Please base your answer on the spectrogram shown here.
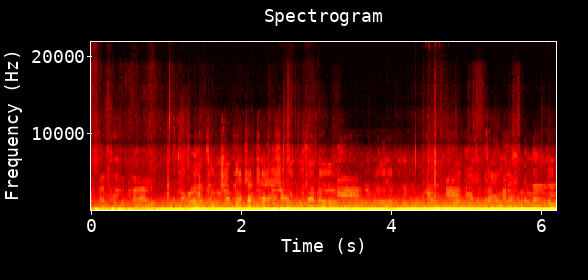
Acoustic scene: car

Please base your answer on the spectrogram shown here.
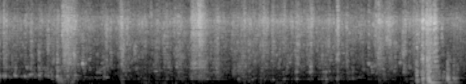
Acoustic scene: kitchen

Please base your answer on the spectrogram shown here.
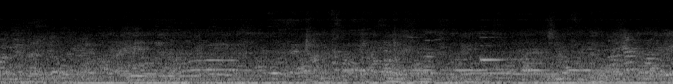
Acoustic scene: cafe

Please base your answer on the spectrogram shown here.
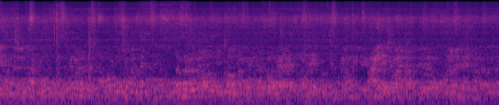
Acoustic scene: subway station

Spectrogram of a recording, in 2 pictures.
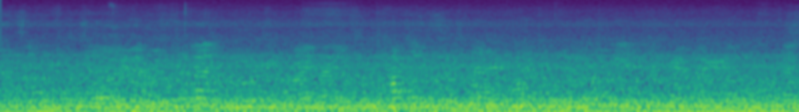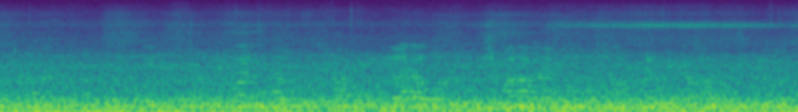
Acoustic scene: subway train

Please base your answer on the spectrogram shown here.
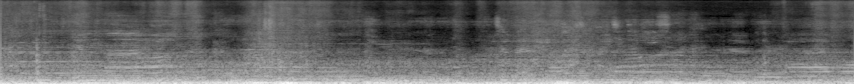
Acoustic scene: car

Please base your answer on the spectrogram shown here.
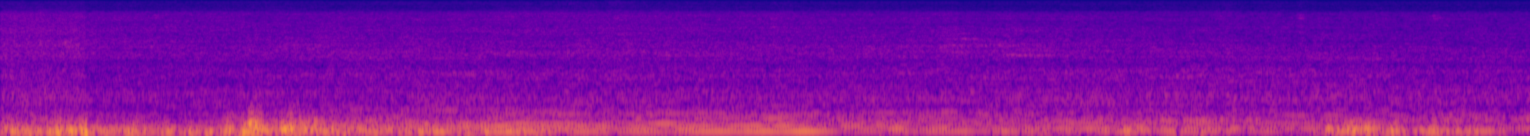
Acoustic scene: residential area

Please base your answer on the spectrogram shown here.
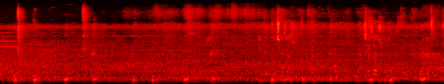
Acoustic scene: cafe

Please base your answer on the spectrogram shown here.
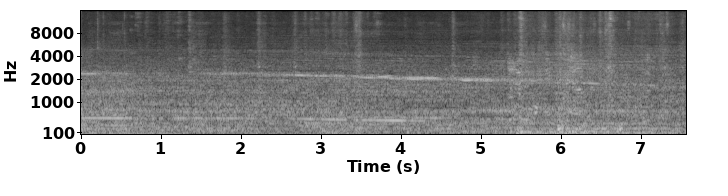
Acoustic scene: bus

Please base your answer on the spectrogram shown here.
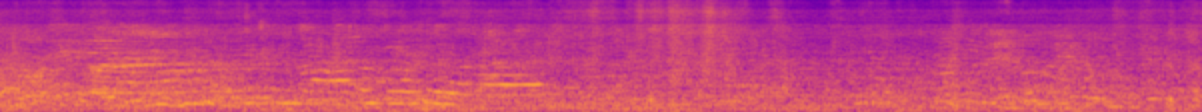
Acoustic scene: crowded indoor space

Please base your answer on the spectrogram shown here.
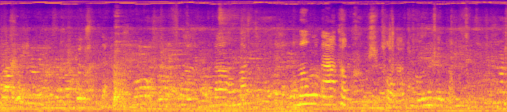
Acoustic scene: cafe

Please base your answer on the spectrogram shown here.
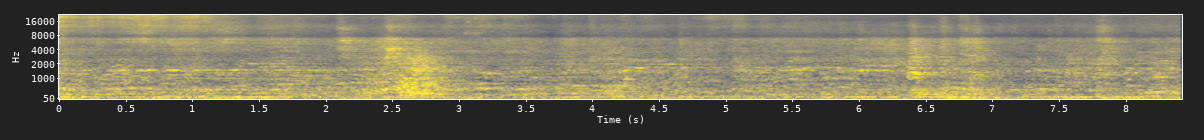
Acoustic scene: restaurant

